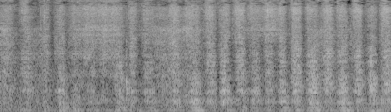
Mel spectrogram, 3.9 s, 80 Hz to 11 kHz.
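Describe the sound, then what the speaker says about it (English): An alcohol wipe rubbed over a Tesla Model 3's lower hood area before frunk seal installation makes a steady, quiet scrubbing hiss of repeated back-and-forth strokes, close up with no talking. "Then we're gonna take an alcohol wipe and rub it all around."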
